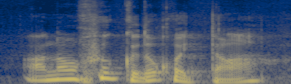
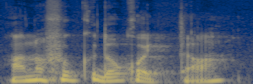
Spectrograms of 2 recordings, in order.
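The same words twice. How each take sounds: First: 「あの服どこ行った？」 with Nagoya accent on 服; casual Nagoya-dialect question; 名古屋弁で「あの服どこ行った？」. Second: 「あの服どこ行った？」 with Tokyo accent on 服; same question the Tokyo way; 東京アクセントで「あの服どこ行った？」. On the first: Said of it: "これ名古屋弁". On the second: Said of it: "東京だと". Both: Shown as a demonstration.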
